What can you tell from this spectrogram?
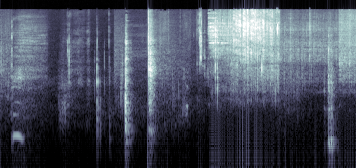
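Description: A few sharp cracks and knocks, then food starts sizzling in a non-stick frying pan on a portable gas camp stove about four seconds in. The sizzle is loudest at first, then settles to a steady frying hiss.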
